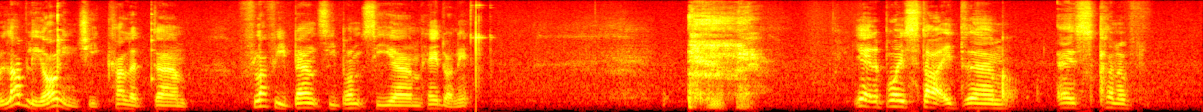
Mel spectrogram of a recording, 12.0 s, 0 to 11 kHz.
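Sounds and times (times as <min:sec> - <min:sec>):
man coughing: 0:06.9 - 0:07.8.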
